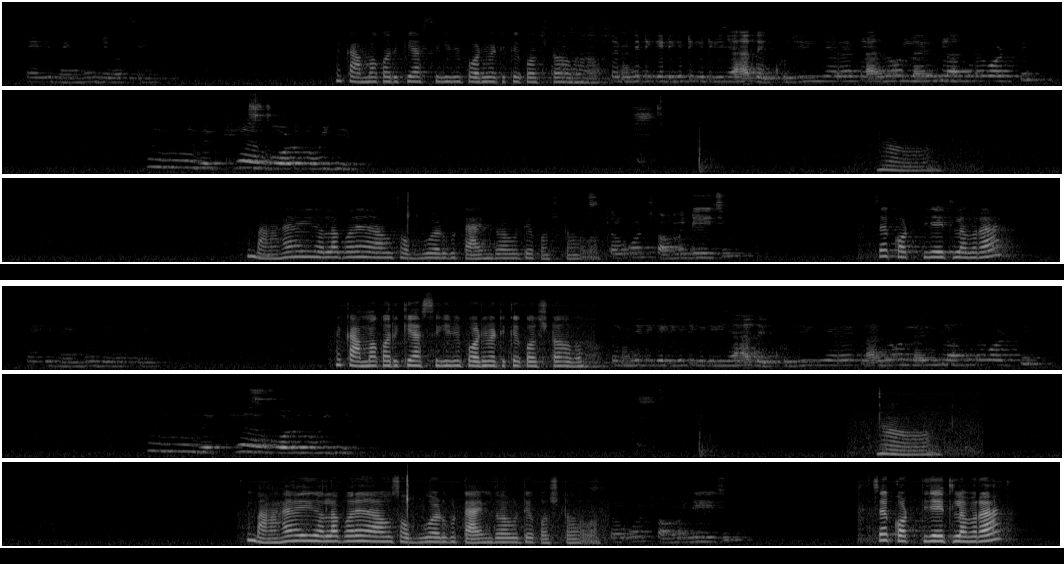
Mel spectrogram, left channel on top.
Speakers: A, on the left (about 75°); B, on the right (about 75°).
A: ଏଇକି ବିନ୍ଦୁଚି କସିକି।
B: କାମ କରିକି ଆସିକି ବି ପଢ଼ିବା ଟିକେ କଷ୍ଟ।
A: ହଁ
B: ହବ।
A: ସେମିତି ଟିକେ ଟିକେ ଟିକେ ଟିକେ ଯାହା ଦେଖୁଛି ଇଏରେ କ୍ଲାସ୍ ଅନଲାଇନ୍ କ୍ଲାସରେ କରୁଛି। ହଁ ହଁ ଦେଖିବା ଆଉ କଣ ହଉଛି। <inaudible>
B: ହଉ। ବାହା ହେଇଗଲା ପରେ ଆଉ ସବୁ ଆଡକୁ ଟାଇମ୍ ଦବାକୁ ଟିକେ କଷ୍ଟ। ହବ।
A: ସେତେବେଳକୁ କଣ ଛଅ ମିନିଟ୍ ହେଇଛି।
B: ସେ କଟି ଯାଇଥିଲା ପରା।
